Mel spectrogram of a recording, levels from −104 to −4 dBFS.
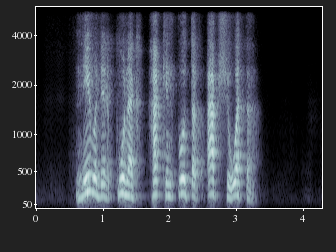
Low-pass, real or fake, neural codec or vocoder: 5.4 kHz; fake; codec, 24 kHz, 0.5 kbps, DualCodec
